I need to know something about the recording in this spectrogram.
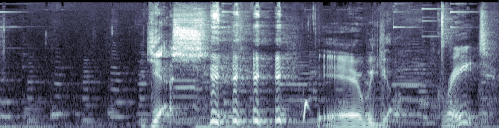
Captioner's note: laughing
